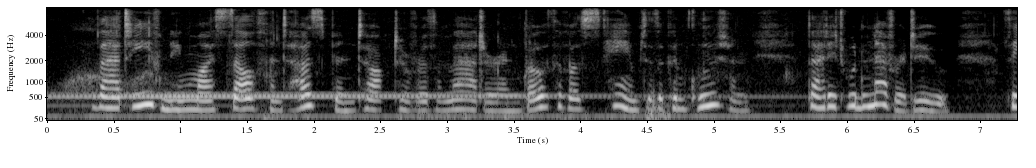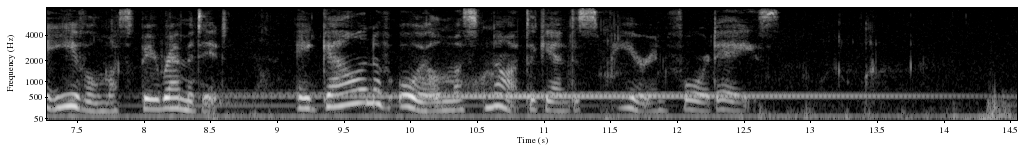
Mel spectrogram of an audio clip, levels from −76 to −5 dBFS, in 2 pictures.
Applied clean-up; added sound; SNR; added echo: none; Chewing, mastication; 10 dB; none.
